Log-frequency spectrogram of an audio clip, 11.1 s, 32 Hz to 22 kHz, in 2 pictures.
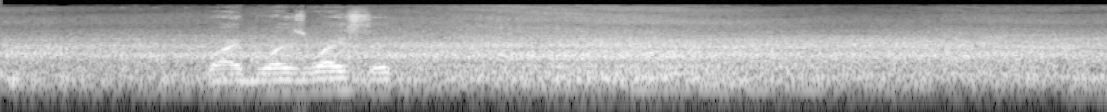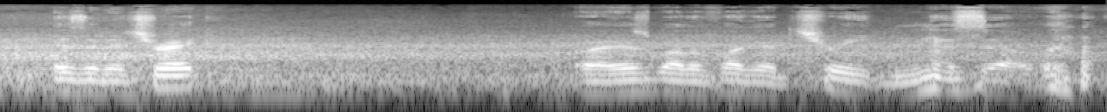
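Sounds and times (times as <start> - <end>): car passing close by: 0.0 - 8.4
street traffic rushing: 0.0 - 11.0.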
